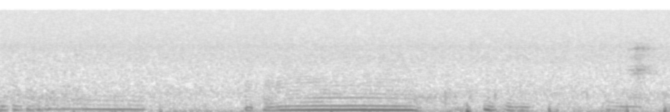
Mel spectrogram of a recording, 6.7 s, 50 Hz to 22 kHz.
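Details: Sleeper recorded in October 2014: low rumbling breath sounds with one long drawn-out snore in the middle; snoring.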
